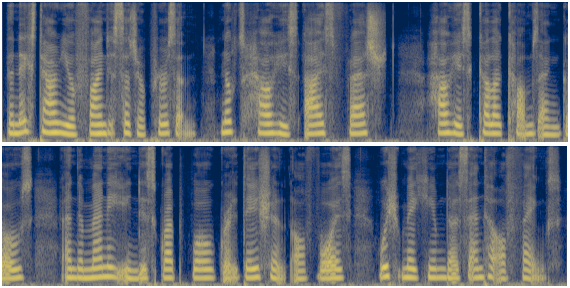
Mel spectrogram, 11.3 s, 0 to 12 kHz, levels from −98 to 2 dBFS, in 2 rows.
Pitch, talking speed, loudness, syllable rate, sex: 215 Hz, 175 wpm, -18 LUFS, 4.6 syllables/s, female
